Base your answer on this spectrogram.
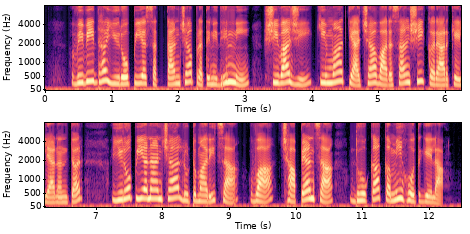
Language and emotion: Marathi, neutral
